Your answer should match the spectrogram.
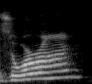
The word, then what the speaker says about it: Zohran: Is it Zoran? Zoran. It's such a, because not being able to pronounce his name is like part of it, right? That's like part of the appeal. Zoran. Is that it? Zohran.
